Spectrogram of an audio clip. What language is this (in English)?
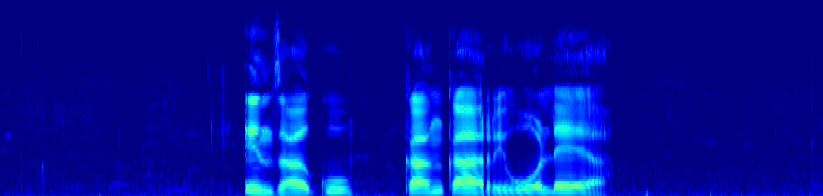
Tsonga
